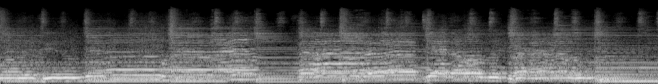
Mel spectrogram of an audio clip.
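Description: A band playing a song live, with a voice singing long held notes that bend and slide between pitches over the instruments.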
